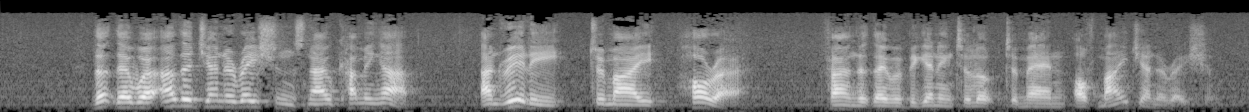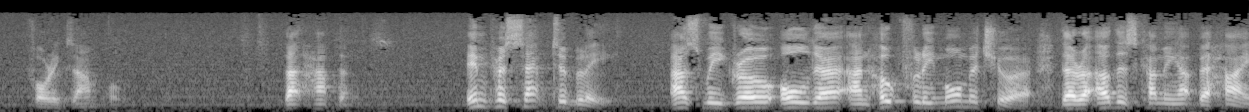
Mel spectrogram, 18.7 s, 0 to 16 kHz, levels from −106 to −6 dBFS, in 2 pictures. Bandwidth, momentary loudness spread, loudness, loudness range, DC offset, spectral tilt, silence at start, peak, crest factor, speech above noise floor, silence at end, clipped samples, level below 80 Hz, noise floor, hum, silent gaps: 10.5 kHz; 15 LU; -21 LUFS; 9 LU; under 0.1%; -0.5 dB/octave; 0.7 s; -2 dBFS; 20 dB; 27 dB; 0 s; under 0.1%; -82 dBFS; -49 dBFS; none; none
